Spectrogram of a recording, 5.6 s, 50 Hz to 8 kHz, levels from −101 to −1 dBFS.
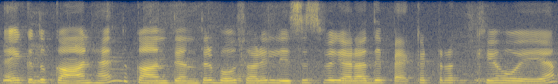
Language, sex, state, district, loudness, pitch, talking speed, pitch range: Punjabi, female, Punjab, Pathankot, -17 LUFS, 215 Hz, 170 wpm, 200-220 Hz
